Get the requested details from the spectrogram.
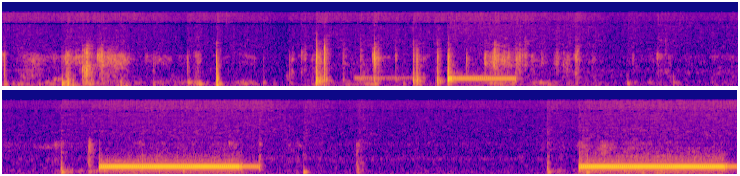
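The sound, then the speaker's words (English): A phone line rings out with two long, steady ringback tones separated by silence, preceded by brief clicks and button taps as a call is placed to a coach. “See if we can pull up Coach here.”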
